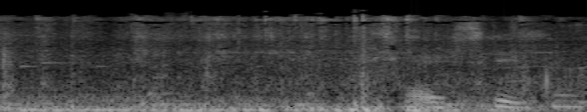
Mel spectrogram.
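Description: Wind buffeting the phone's microphone, a steady low rumble, with a faint voice near the end.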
